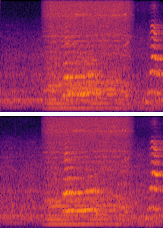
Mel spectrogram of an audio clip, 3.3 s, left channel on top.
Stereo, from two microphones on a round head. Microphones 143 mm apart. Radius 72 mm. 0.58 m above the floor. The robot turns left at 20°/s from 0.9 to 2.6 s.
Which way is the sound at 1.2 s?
5° right (ahead or behind).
